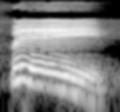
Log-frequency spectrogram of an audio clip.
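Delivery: high, loud, drawn-out whee; long falling party whoop; merry shriek. A narrator's reading. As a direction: squeal with the merry crowd. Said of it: "shrieks all the merriment".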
